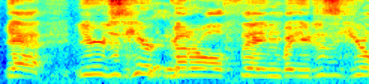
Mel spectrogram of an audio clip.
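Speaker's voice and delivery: ordinary delivery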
